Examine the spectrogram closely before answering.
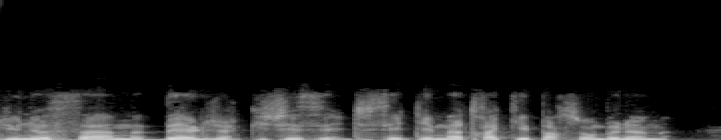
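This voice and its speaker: Speaking at a moderate pace, a man with a fairly high pitch, ordinary pitch variation and a dark, mellow tone is heard in a dry, close sound with no echo. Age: 60s. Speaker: live stream participant defending himself. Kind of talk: casual live chat, recounting a story. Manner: hesitant, many fillers and repetitions.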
